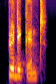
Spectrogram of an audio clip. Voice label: "predikant", Indian; Dictionary

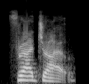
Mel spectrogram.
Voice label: "fragile", Indian

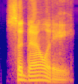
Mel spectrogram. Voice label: "sodality", American

